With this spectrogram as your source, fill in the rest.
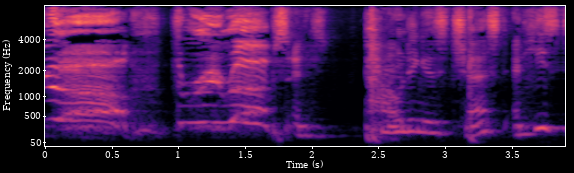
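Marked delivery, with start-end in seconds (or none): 0.0-1.8 play-acted, very shrill, very high, booming, all-out shout. Retelling a man jumping up after his reps, acting out a very loud shout. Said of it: "In the loudest voice imaginable".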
